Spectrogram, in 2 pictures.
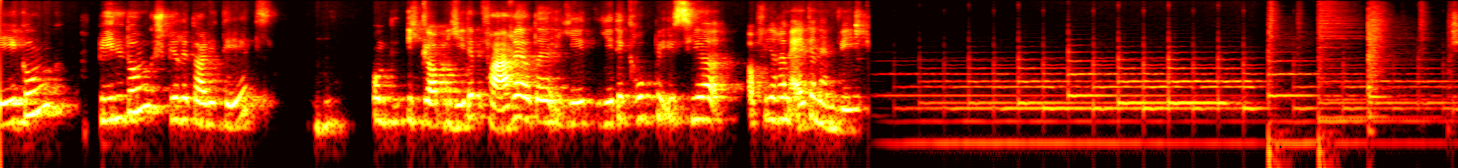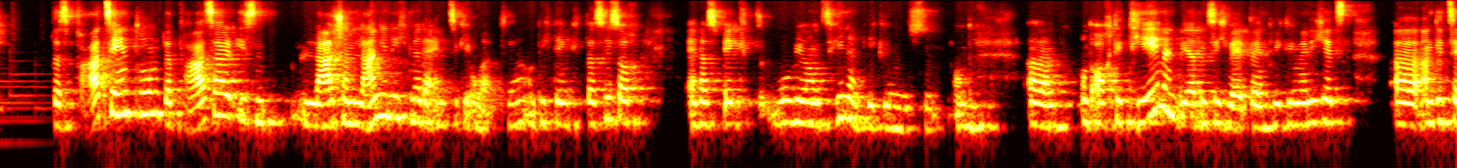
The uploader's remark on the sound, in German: Bei der kbw-online-Tagung "Hoffnung, Wandel und Wunder in Krisenzeiten".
